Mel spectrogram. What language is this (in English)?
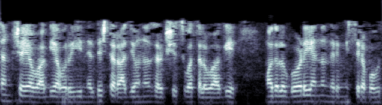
Kannada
